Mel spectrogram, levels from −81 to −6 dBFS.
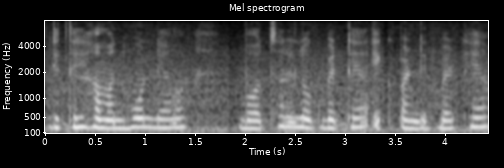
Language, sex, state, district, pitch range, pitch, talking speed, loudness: Punjabi, female, Punjab, Kapurthala, 205-235 Hz, 220 Hz, 175 wpm, -17 LUFS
